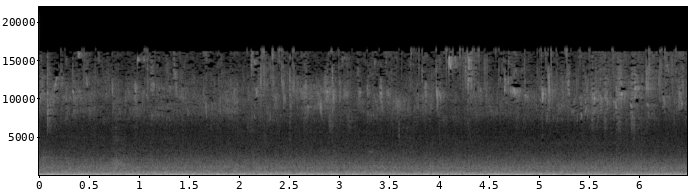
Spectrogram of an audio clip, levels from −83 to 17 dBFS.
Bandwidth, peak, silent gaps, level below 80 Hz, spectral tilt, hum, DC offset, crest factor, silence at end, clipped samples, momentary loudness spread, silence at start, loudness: 17 kHz; -8 dBFS; none; -30 dBFS; -6.5 dB/octave; none; under 0.1%; 14 dB; 0 s; under 0.1%; 3 LU; 0 s; -23 LUFS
